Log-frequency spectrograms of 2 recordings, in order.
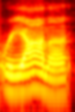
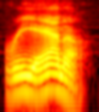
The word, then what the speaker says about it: Rihanna: do know that though her name is not Rihanna it's Rihanna Rihanna is her name now a lot of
